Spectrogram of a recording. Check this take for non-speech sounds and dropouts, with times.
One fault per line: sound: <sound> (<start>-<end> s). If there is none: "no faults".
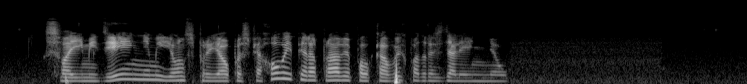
no faults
